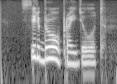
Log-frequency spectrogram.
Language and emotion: Russian, sad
